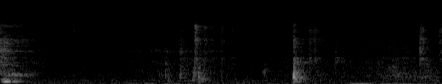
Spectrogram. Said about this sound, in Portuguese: Esses barulhinhos soltos são a cadeira, gente. É que eu não consigo ficar parada. Então eu tenho que ficar me mexendo.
